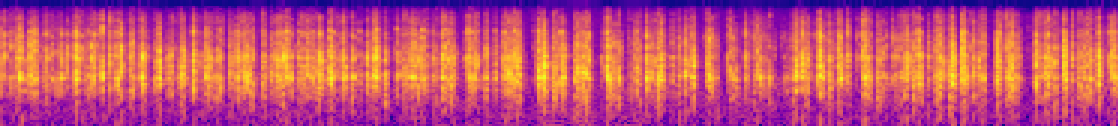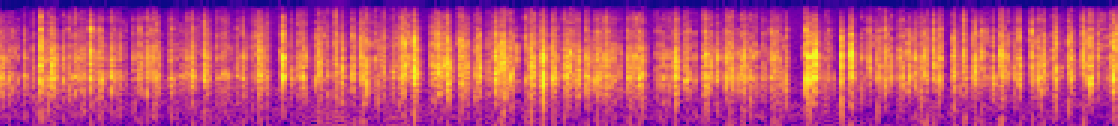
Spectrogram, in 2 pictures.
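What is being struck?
Cardboard matchbox.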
